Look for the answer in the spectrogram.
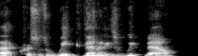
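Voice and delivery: ordinary talk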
